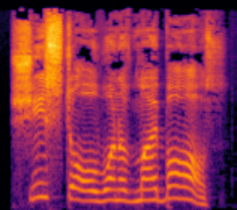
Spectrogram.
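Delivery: put-on high, slow child's accusation; high, slow indignant boy at the neighbours; indignant boy accusing. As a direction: stress SHE, a boy tattling. Edward accuses Katie to Browns.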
